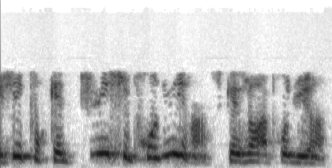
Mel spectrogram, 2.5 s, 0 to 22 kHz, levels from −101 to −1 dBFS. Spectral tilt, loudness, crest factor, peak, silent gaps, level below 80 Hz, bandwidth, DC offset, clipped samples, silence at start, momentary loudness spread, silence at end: -8.5 dB/octave; -19 LUFS; 12 dB; -8 dBFS; none; -76 dBFS; 4 kHz; under 0.1%; under 0.1%; 0 s; 4 LU; 0.05 s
